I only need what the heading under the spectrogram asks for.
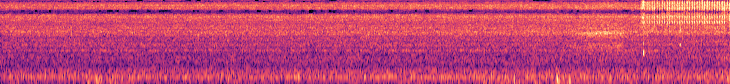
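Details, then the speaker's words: York rooftop unit not heating, fixed by freeing a sticking draft inducer pressure switch: steady low burner and fan rumble with no popping or surging after ignition; normal burner operation. "There she goes. That our pressure switch did stick."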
